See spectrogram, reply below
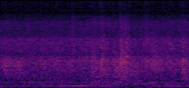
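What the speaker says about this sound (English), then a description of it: "It's not storming, it's still raining" Rain falls steadily outdoors during the rainy season in the Philippines, a faint, even hiss of drops with no talking.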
